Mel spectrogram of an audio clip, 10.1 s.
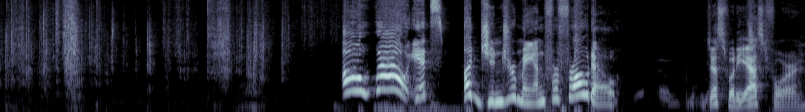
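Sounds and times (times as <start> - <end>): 
wrapping paper tearing as a gift package is opened by a Christmas tree: 0.0 - 4.3
speech: 5.2 - 7.8, 8.8 - 10.0.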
